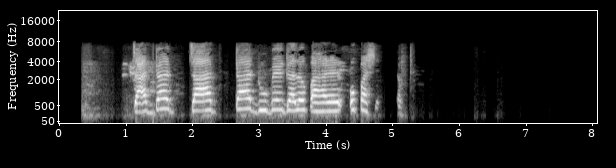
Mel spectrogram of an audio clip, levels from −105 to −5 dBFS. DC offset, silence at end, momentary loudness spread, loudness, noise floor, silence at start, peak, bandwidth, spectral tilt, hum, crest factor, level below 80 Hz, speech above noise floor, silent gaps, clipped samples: under 0.1%; 2.95 s; 7 LU; -13 LUFS; -49 dBFS; 0.95 s; 0 dBFS; 8 kHz; -2 dB/octave; none; 16 dB; -70 dBFS; 36 dB; 4.91-5.04 s; under 0.1%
